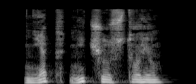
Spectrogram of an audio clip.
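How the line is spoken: Through gritted teeth. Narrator (Russian): сказал Гарри сквозь зубы

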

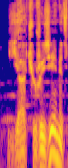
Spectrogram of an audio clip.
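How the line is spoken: Whisper. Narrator (Russian): прошептал я

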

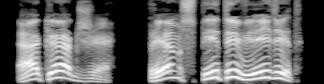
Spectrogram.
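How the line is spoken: Rude bark. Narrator (Russian): грубо рявкнул в ответ Иона

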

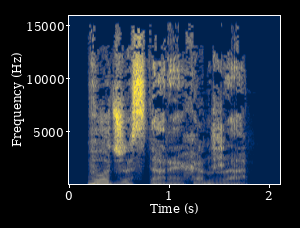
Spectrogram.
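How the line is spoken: Sigh. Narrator (Russian): вздохнул я

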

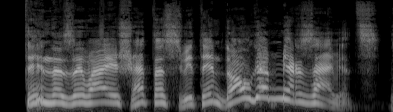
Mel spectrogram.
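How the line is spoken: Yelling. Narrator (Russian): заорал судья

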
